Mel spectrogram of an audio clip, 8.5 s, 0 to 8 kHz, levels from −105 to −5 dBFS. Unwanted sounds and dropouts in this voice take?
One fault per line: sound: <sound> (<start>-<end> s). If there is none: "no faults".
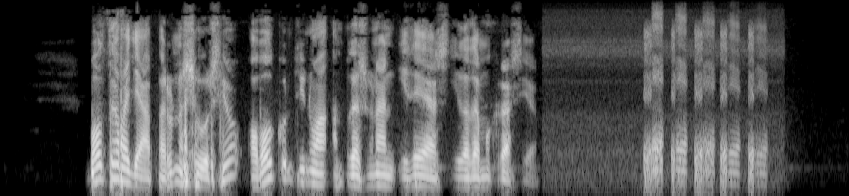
sound: laugh (6.4-7.7 s)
